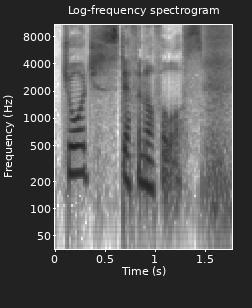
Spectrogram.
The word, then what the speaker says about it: George Stephanopoulos: Well, since then, he's done a little interview with the ABC News over there, George Stephanopoulos.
